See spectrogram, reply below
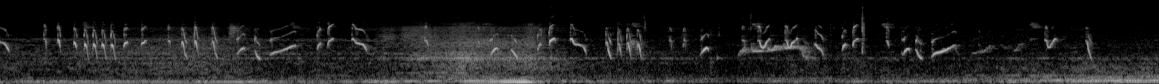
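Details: Horsfield's babbler master song for training champion contest songbirds: runs of quick chips and downslurred whistles, a noisy hiss midway, then more varied whistled phrases over a low rumble.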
